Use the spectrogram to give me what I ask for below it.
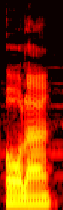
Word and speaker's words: hola: gottitas de agua enda remember the h in spanish is always on strike you never pronounce an h you need to write it okay hola chavales hola is with an h or favor gracias continuamos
